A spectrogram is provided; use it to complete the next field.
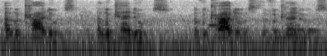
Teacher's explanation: in both of this, the word avocados, they put the stress in the third syllables.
